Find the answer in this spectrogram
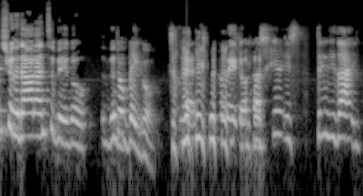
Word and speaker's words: Tobago: Yes, Tobago.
